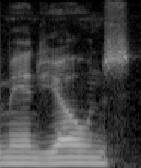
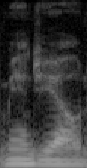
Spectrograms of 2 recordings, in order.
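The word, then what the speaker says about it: Mangione: police looking at Luigi manon's I don't think they pronounce the E mangon is probably how they say it medical history as an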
